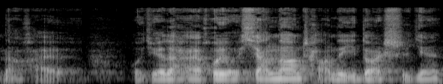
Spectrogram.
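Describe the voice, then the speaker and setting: A man's fairly low-pitched voice. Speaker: guqin association president and engineering scholar. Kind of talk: interview.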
